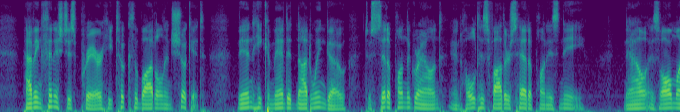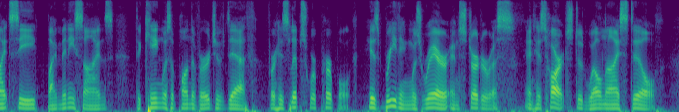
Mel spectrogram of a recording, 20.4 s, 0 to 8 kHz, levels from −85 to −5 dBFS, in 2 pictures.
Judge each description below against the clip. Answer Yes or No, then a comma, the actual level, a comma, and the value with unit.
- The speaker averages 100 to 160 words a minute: No, average, 180 wpm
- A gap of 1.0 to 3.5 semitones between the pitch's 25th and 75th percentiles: Yes, average, 2.9 semitones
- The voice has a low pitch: Yes, low, 110 Hz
